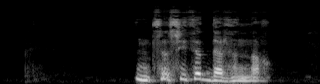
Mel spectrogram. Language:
Kabyle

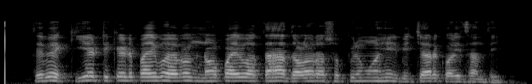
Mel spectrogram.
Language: Odia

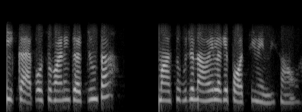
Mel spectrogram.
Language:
Sindhi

